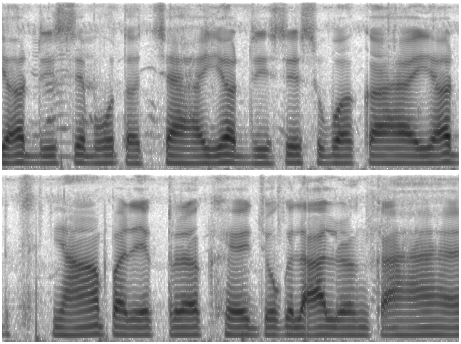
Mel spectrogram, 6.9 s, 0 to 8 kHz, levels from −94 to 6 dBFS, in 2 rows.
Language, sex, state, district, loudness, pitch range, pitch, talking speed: Hindi, male, Bihar, West Champaran, -16 LUFS, 135-140 Hz, 135 Hz, 200 wpm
